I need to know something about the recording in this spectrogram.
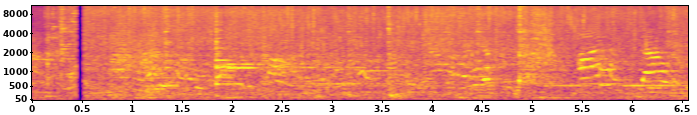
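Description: Batter frying on a large round flat griddle, sizzling steadily, while metal spatulas scrape and clink against the pan. The sound drops out briefly about half a second in.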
